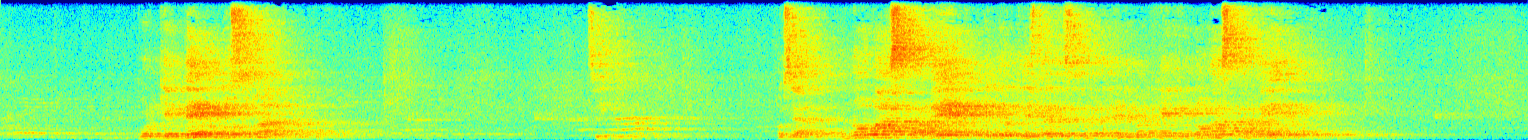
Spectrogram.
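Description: A man speaks into a microphone over loudspeakers, his voice echoing in a large hall.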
